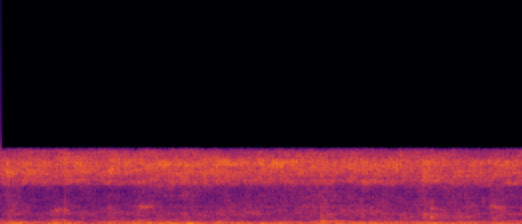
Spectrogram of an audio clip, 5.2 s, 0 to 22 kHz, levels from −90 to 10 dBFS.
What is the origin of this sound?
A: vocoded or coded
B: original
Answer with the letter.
A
